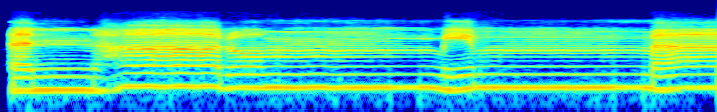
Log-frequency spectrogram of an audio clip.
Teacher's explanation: So we're not going to say min, just like here we're not saying anharun. We're not pronouncing noon at all. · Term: silent noon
